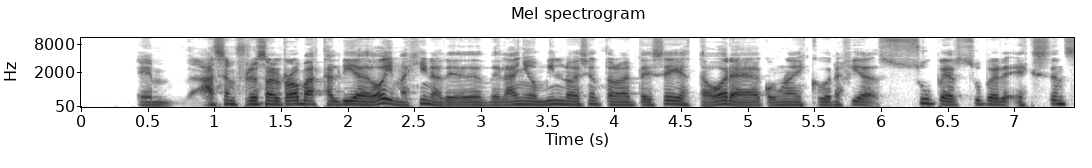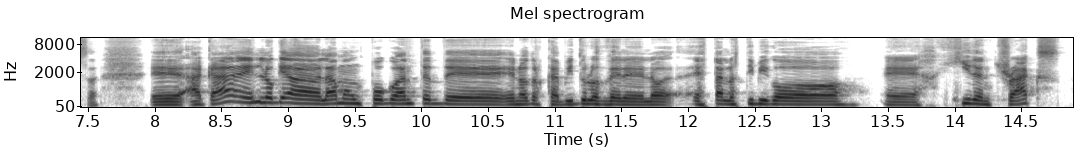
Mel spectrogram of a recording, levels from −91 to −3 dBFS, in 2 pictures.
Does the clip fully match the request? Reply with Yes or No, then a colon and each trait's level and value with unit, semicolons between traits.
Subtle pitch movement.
No: average, 3.9 semitones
